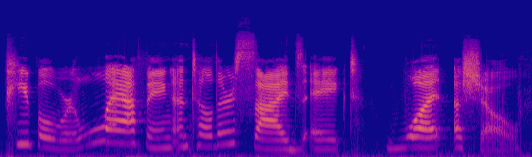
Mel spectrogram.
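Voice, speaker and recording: Bright, slow-paced woman reading a storybook. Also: a little high, expressive. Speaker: storybook narrator. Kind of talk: expressive scripted children's story narration.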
